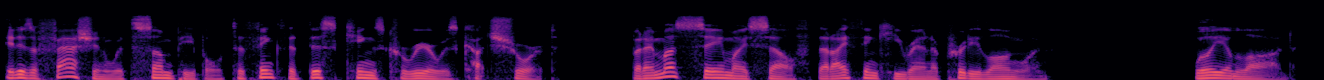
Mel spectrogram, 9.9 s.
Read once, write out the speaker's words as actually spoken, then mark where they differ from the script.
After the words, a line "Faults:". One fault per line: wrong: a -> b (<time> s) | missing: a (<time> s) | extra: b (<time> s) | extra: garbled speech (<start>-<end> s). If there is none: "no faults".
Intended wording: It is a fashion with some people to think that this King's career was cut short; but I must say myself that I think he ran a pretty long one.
It is a fashion with some people to think that this King's career was cut short; but I must say myself that I think he ran a pretty long one. William Laud
Faults:
extra: William Laud (8.9 s)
